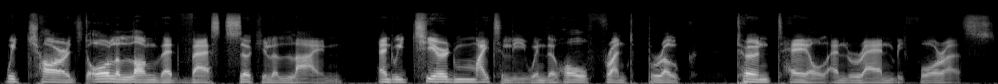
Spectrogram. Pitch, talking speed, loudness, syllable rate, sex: 100 Hz, 140 wpm, -21 LUFS, 3.8 syllables/s, male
